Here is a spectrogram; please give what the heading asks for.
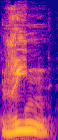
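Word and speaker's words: rhyne: world are called Rings the word is spelled like the river Rhine but they pronounce it rain that part of Somerset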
